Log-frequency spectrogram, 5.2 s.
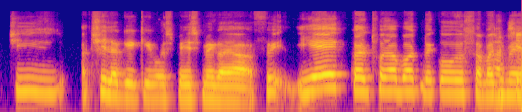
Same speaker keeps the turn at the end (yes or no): no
